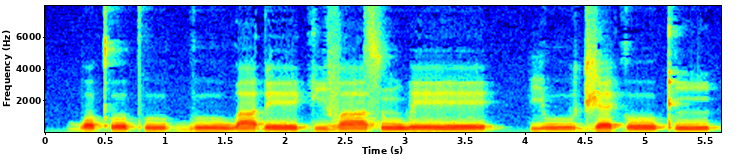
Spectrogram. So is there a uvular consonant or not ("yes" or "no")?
no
